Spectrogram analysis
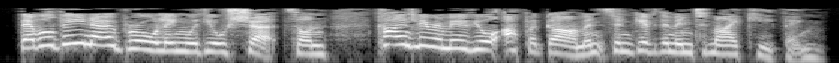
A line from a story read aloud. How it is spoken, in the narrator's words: I said sharply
